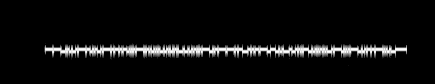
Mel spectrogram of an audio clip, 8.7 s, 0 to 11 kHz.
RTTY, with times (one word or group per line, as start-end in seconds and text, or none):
1.7-3.2 UA4FR
3.4-3.7 DE
3.9-5.5 JH5M
5.7-6.2 TNX
6.3-7.0 FER
7.3-8.0 QSO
